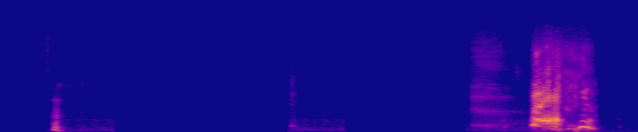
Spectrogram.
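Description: A single sharp sneeze close by after long quiet, preceded by a faint sniff and a small intake of breath.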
